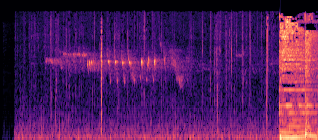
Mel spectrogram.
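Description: A bird sings a run of quick repeated chirps over a low outdoor background hiss with scattered faint clicks. Loud music comes in near the end.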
